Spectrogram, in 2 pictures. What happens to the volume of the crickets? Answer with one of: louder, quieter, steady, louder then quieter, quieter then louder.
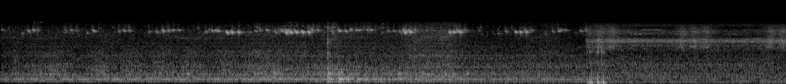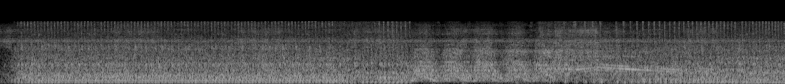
quieter.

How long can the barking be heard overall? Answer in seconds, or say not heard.
not heard.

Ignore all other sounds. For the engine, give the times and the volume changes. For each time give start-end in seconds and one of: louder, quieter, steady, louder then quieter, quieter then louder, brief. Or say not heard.
0.0-15.6 louder.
